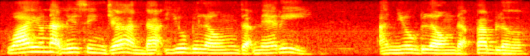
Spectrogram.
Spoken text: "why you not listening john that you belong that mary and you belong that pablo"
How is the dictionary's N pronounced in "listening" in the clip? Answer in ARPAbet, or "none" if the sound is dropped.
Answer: none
